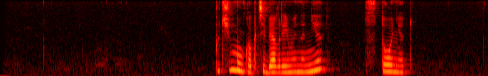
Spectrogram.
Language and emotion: Russian, sad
